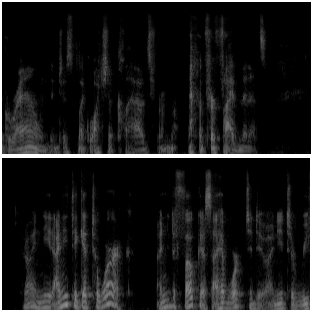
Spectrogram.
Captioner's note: chuckles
